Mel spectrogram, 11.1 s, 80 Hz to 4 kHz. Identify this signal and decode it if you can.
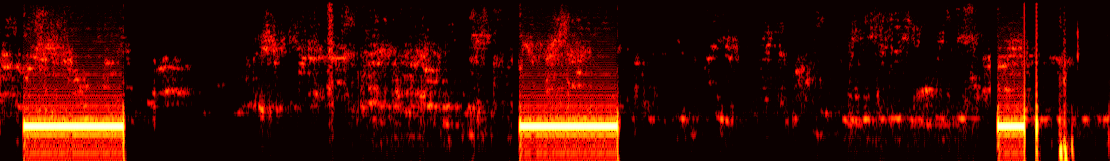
Ringback tone (China, 450 Hz), with speech.
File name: out- -2012- - - .67766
